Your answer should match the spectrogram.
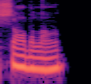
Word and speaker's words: Shyamalan: Night Shyamalan. Did I say his name right? M. Night. – I'm surprisingly, Shyamalan? I think Shyamalan. You did. No one gets that right the first time. Bam. He wrote and produced, and I believe even had a cameo in the movie The Village.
